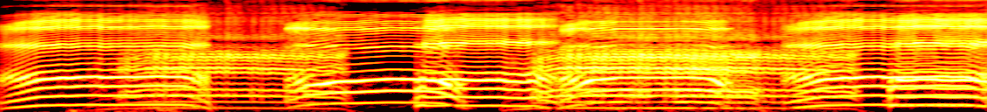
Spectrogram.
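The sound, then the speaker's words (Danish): Many sheep standing on a road bleating continuously, several overlapping wavering baa calls with strong harmonics, loud and sustained throughout with brief dips between calls, no talking. “Der står så mange får på vejen, at den gule bil ikke kan køre videre.”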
